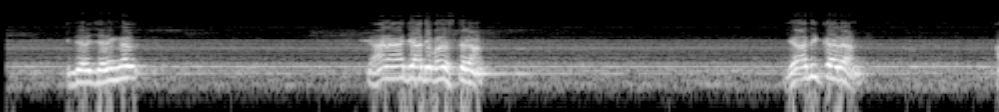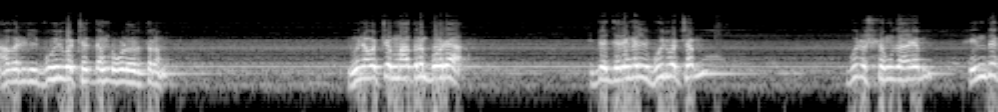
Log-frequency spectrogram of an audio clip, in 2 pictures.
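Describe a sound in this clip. An elderly man speaks slowly into a microphone in short phrases, with pauses between them.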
